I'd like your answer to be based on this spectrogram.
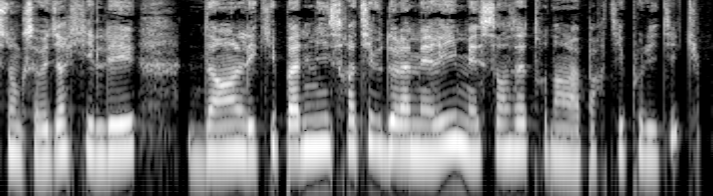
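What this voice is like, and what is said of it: Slight southern French accent. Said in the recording (French): “On l'entend, l'accent... petit accent du sud”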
